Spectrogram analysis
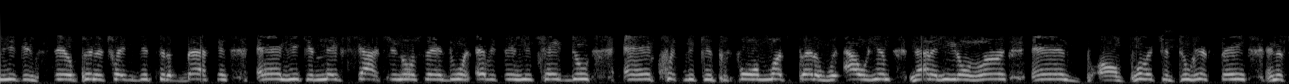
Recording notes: take live phone calls from fans around the world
